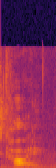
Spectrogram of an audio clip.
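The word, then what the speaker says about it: χ: the director it gets KY is the pronunciation of that X character where KY is a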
